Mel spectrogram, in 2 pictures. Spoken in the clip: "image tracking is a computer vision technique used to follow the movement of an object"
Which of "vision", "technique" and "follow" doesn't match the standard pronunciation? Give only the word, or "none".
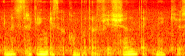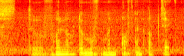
vision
